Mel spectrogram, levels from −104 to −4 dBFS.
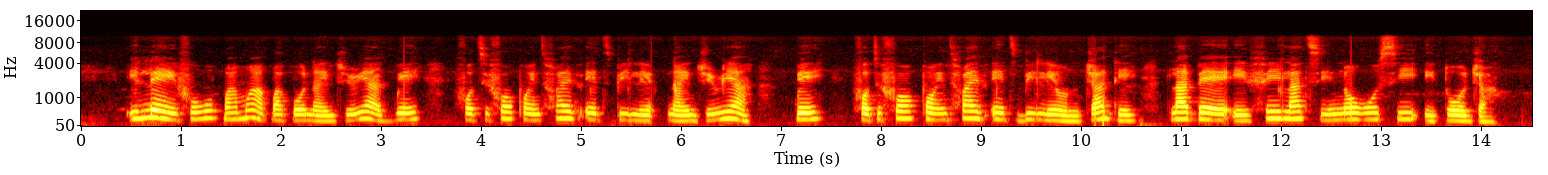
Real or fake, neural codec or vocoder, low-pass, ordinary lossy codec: real; none; 9.9 kHz; none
